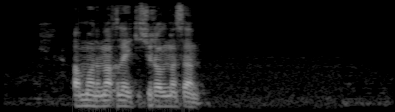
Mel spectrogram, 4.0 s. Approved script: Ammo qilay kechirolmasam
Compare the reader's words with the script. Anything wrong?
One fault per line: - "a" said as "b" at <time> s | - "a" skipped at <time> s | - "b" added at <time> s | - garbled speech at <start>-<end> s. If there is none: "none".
- "nima" added at 1.0 s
